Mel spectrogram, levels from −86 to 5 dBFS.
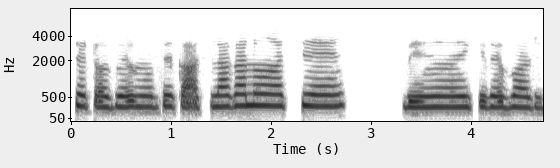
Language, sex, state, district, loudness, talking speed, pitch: Bengali, female, West Bengal, Malda, -17 LUFS, 125 wpm, 265 Hz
